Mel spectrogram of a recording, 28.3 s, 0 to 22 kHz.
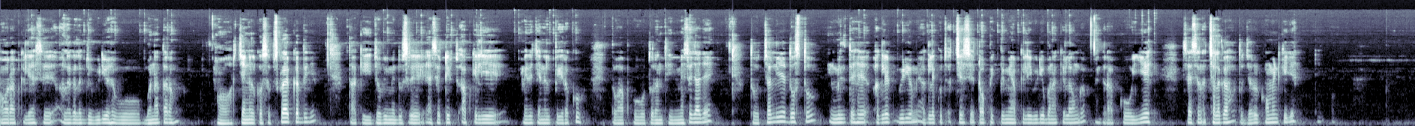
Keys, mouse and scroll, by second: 0.7 click, 1.4 click, 1.8 click, 2.4 click, 2.9 click, 3.5 click, 5.2-7.7 middle drag, 7.7 click, 8.4 click, 9.0 click, 9.7 click, 10.4 click, 11.1 click, 11.6 click, 12.2-13.8 middle drag, 13.8 click, 14.8-17.3 middle drag, 17.3 click, 18.1 click, 18.7 click, 19.2 click, 19.7 click, 20.1 click, 20.5 click, 21.1 click, 21.4 click, 21.9 click, 24.1-28.3 middle drag.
